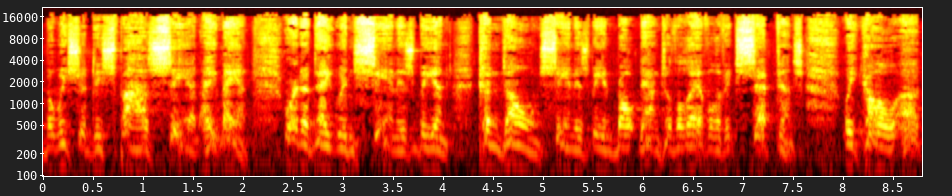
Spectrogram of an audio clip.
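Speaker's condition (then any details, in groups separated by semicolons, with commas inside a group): Vocal fold paralysis; voice worse than before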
